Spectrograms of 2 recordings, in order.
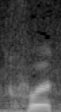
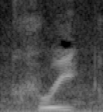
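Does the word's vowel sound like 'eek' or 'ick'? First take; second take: ick; eek. First: The vowel is a short 'ih' sound. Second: The vowel is a long 'ee' sound. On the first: This is the local Philadelphia pronunciation. "in Philadelphia, we say crick" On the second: This is the usual pronunciation elsewhere. "we don't say creek"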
